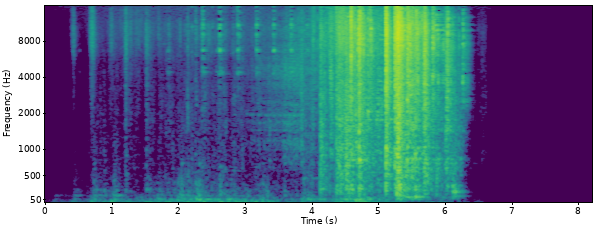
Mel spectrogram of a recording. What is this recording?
Short earthquake with crash
earth-quake, earthquake, glass, jordb, quake, rumble, shake, vning, window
